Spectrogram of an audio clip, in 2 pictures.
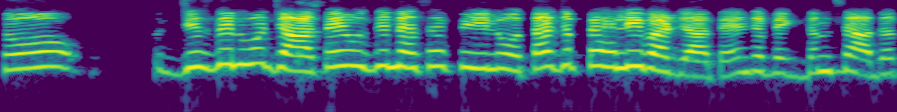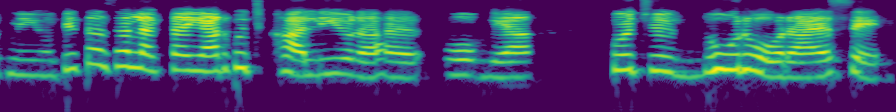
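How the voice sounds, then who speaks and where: A woman's voice: high voice, no echo, muffled recording. A woman giving a conversational spiritual talk, explaining ideas patiently and mixing English words into her speech. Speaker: spiritual speaker.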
